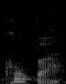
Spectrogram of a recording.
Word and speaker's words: culpa: All other times it's pronounced like a K. So culpa, my fault, mea culpa.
